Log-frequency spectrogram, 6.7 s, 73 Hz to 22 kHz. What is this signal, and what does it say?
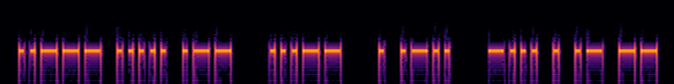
Morse code, heard as a keyed tone, about 21 wpm, 700 Hz. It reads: 25W 3 EL BEAM
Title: Practice QSO - Exchange 2 - Info - 22wpm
